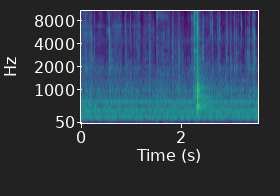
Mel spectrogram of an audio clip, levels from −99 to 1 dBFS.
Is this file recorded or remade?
recorded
